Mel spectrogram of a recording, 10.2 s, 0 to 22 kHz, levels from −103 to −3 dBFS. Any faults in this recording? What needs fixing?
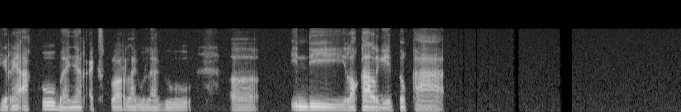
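Repeated stalls (stutter) occur from 6.76 to 7.80 s and again from 8.2 to 8.6 s. The first stretch has eleven short stalls, the longest 83 ms, covering about a fifth of it. The second has four stalls, the longest 192 ms, filling over half its span. Packets arrived late, so the jitter buffer kept running dry. The receiver stretched the last sound to cover each wait. Nothing is lost, but the sound drags and stutters. Fix the network path, or allow a larger buffer target so late packets still arrive in time.

A jitter buffer slow-down runs from 9.63 s to the end of the clip. Playback drops to 85% speed while the pitch stays the same. About 100 ms of extra sound is added. The buffer was low, so it repeated single pitch periods to rebuild its reserve. Sounds are drawn out. The band ends at 8 kHz, as expected for a wideband call codec such as G.722. 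Steadier packet delivery would prevent the refill.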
